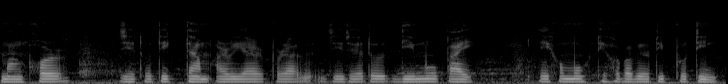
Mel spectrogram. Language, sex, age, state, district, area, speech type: Assamese, male, 30-45, Assam, Biswanath, rural, spontaneous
